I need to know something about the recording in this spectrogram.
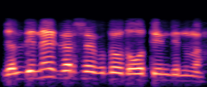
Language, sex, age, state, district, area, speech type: Hindi, male, 30-45, Rajasthan, Nagaur, rural, conversation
